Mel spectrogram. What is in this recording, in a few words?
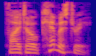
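"phytochemistry", British English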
